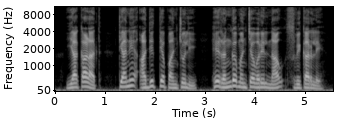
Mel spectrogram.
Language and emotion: Marathi, neutral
